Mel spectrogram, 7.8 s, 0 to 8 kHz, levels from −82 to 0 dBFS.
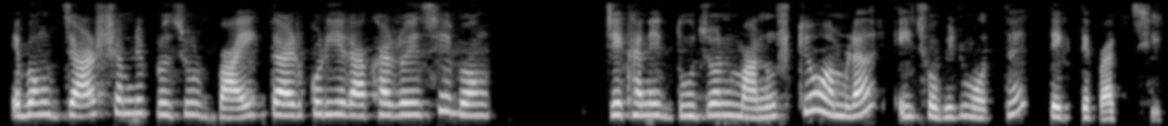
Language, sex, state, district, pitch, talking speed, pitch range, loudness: Bengali, female, West Bengal, Jhargram, 270 Hz, 145 wpm, 240-280 Hz, -17 LUFS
